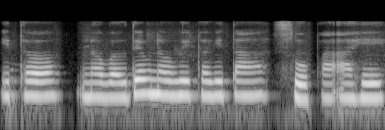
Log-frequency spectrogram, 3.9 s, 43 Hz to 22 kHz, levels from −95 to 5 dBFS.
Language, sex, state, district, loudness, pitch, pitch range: Marathi, female, Maharashtra, Gondia, -16 LUFS, 220 Hz, 205-225 Hz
